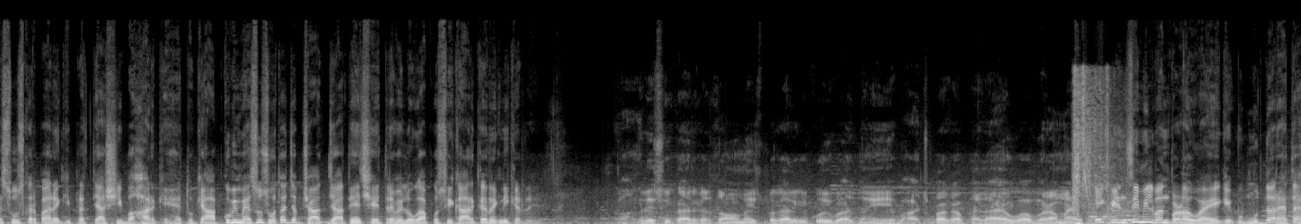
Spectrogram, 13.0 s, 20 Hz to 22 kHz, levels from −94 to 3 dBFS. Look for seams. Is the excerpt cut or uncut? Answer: cut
